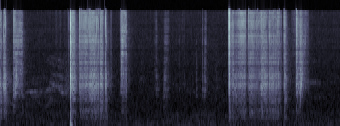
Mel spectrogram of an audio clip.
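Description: A sharp wooden pencil tip pokes into a white solid styrofoam block near its edge, moving toward the top of the block. Quick, bright taps and crunchy pokes alternate with longer squeaky, scratchy grinding as the tip pushes into the foam, separated by brief quiet pauses.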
